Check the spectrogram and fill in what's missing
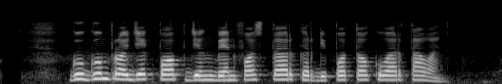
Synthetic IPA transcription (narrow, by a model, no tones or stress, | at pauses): ɡuɡumpɾɔd͡ʒɛk̚pɔp̚d͡ʒɨŋbɛnfɔst̪ərkɨrdipɔt̪ɔkuwart̪awan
